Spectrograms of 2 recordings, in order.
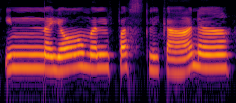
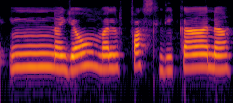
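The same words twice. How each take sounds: First: The final vowel of kana is drawn out long. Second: The final vowel of kana is kept short. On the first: The speaker calls it wrong. "ऐसे पढ़ेंगे तो गलत हो जाएगा" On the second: The speaker calls it right. "इसको पढ़ेंगे"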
